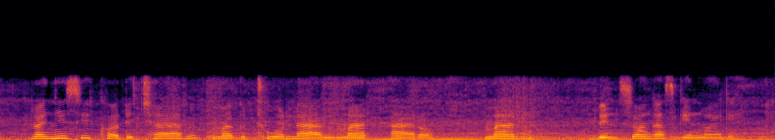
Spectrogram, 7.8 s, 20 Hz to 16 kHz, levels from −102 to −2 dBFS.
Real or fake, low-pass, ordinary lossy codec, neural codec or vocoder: fake; 7.2 kHz; none; codec, 16 kHz, 8 kbps, FreqCodec, smaller model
